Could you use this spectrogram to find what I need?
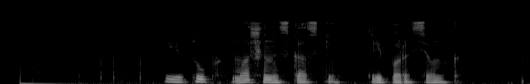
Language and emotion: Russian, neutral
